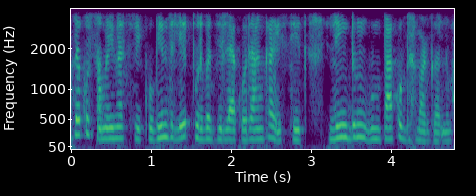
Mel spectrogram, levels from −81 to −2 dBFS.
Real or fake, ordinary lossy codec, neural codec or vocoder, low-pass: fake; Opus, 24 kbps; codec, 16 kHz, 4 kbps, FreqCodec, smaller model; 3.6 kHz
